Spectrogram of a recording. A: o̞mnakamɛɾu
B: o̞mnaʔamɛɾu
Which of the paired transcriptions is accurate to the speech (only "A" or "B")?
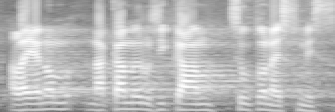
A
